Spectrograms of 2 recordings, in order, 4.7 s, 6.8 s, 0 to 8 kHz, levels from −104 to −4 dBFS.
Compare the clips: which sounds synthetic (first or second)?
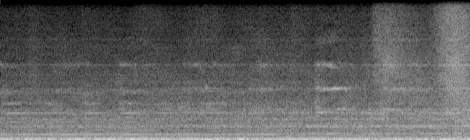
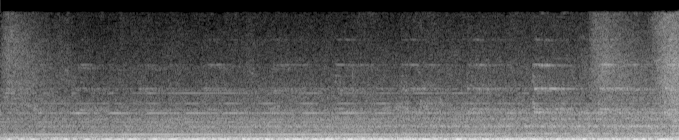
first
